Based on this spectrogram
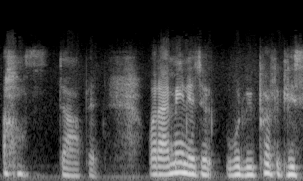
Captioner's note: chuckles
